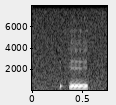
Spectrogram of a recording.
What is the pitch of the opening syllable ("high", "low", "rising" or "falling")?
low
